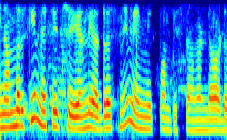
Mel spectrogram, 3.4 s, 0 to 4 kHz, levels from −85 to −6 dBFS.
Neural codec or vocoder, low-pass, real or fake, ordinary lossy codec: none; 3.6 kHz; real; none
